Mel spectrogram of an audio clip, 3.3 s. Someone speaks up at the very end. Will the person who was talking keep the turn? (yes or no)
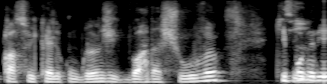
yes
